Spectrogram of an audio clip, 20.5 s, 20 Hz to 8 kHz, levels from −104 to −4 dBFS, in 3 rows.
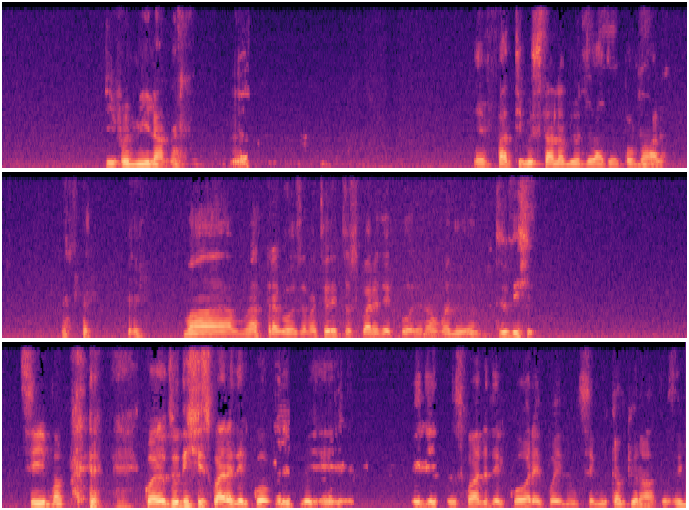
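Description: Speech recording, band-limited to 8 kHz by the call's microphone processing, with two distinct faults. The other side's voice leaking through appears in brief scraps from 1.89 to 2.02 s (faint, about 25 dB below the talker), 2.23 to 2.48 s (prominent, only about 10 dB down) and 3.01 to 3.06 s (barely audible). The likely cause is loudspeaker playback reaching the microphone and not being fully cancelled. Speech suppressed in double talk follows the same pattern. The talker's level dips slightly, by around 5 dB, from 2.27 to 2.5 s, overlapping the strongest leak. It then drops more heavily, by roughly 15 dB, from 16.41 to 17.27 s and by roughly 25 dB from 17.7 to 18.23 s. This is likely the echo canceller attenuating everything while both ends talk at once.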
